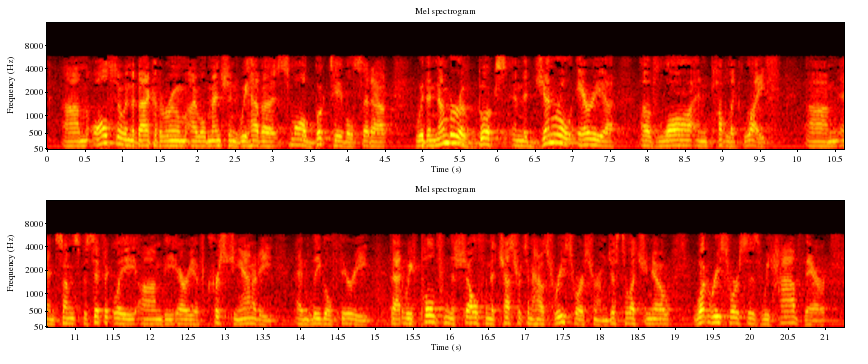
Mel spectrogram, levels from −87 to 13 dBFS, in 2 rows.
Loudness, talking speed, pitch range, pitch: -21 LUFS, 190 wpm, 125-155 Hz, 140 Hz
